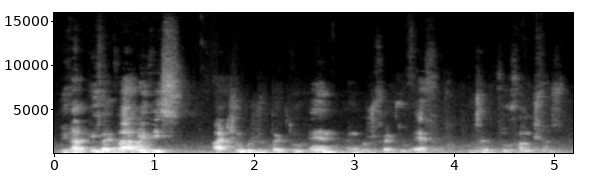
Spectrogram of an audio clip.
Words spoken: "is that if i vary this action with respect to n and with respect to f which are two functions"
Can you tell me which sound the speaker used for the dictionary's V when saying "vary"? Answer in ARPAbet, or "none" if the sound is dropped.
B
